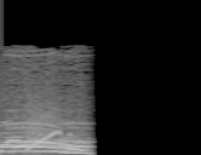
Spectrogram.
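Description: Short outro sound effect: a falling pitched tone with a thinner whistle gliding upward over it, lasting under a second and cutting off suddenly.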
